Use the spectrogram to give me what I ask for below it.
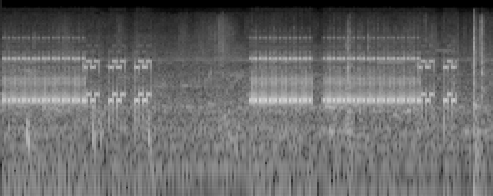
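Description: Telephone ringing with an electronic tone: warbling, harmonic bursts repeat in a steady ring-and-pause pattern, moderately loud and alone.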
